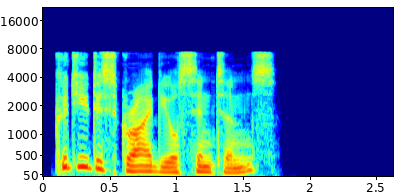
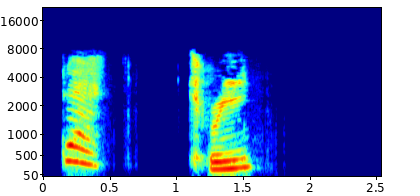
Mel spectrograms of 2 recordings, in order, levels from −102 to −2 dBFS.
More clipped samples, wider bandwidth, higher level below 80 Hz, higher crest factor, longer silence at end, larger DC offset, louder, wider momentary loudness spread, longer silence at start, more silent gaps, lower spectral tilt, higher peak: neither; about the same, 7.6 kHz vs 7.6 kHz; first, -50 dBFS vs -62 dBFS; about the same, 16 dB vs 18 dB; about the same, 0.9 s vs 1 s; neither; second, -22 LUFS vs -19 LUFS; second, 9 LU vs 12 LU; about the same, 0.1 s vs 0.15 s; second, none vs 0.54-0.59 s, 0.71-1.09 s; about the same, -6 dB/octave vs -5.5 dB/octave; about the same, -6 dBFS vs -4 dBFS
